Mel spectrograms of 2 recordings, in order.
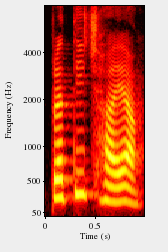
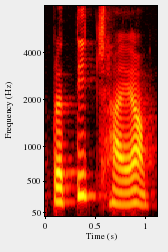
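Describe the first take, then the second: First: प्रतिछाया with a single "chh"; incorrect pronunciation. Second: प्रतिछाया softer, with doubled "chchh"; correct pronunciation. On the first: Teacher showing a mistake, प्रतिछाया without held ch. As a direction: say प्रतिछाया as pra-ti-chhaa-yaa. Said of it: "नहीं". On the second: Teacher adding half ch, प्रतिछाया with held consonant. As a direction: hold the stop in प्रतिछाया, pra-tich-chhaa-yaa. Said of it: "आधा च आएगा". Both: Shown as a demonstration.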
